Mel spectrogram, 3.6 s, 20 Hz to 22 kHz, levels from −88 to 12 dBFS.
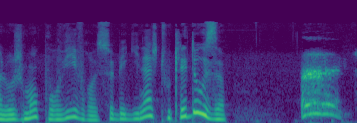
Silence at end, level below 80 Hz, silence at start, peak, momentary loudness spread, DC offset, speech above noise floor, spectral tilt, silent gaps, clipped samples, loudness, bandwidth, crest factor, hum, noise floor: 0.15 s; -58 dBFS; 0 s; -6 dBFS; 11 LU; under 0.1%; 36 dB; -6.5 dB/octave; none; under 0.1%; -24 LUFS; 11 kHz; 18 dB; none; -59 dBFS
